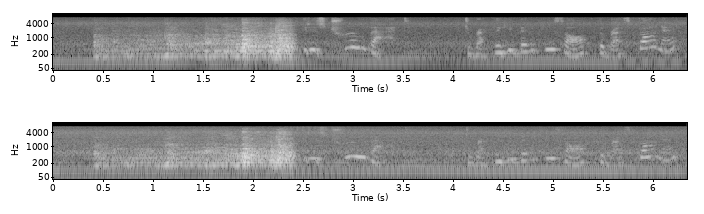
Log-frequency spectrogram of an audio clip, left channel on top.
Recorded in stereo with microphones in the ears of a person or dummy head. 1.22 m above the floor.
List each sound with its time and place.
0.4 s running footsteps: 35° left (ahead or behind), 4 m; by 2.4 s 40° left (ahead or behind), 5 m
2.5 s a woman speaking: 80° left, 1.3 m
